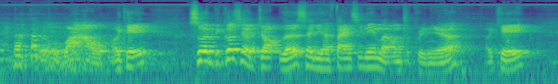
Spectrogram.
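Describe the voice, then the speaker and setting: Audible room echo and noticeable background noise around a man whose pitch swings very widely. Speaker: entrepreneur and keynote speaker. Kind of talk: keynote speech.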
